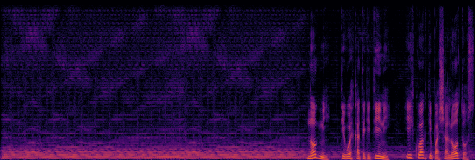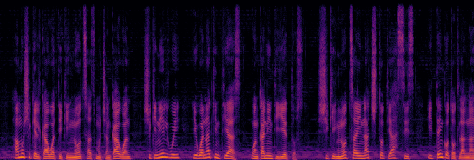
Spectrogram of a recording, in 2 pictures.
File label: NAHUATL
